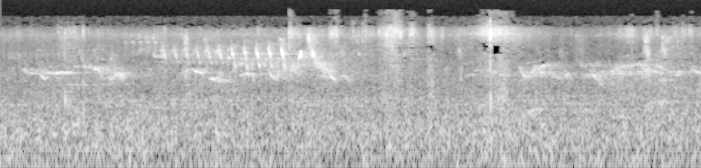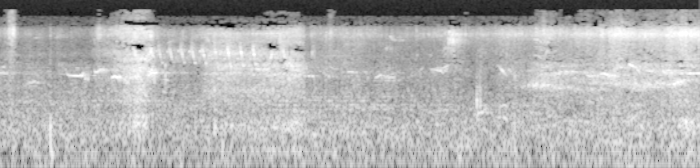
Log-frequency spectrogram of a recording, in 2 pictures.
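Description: Faint outdoor garden ambience: small birds giving scattered chirps and two rapid trills, over a low steady rumble.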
